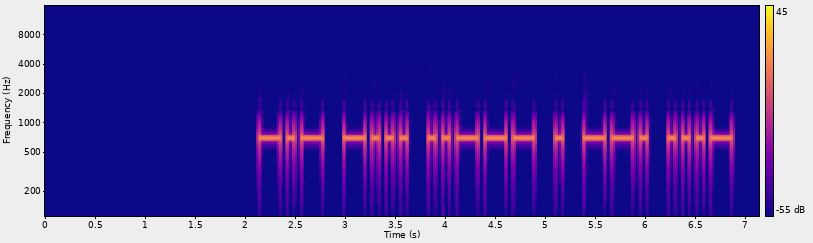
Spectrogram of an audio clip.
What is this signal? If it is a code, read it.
Morse code, heard as a keyed tone, about 17 wpm, 700 Hz. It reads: KB2EGV
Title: USA Call Signs - 6 Characters - Repeated 3x - 17wpm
